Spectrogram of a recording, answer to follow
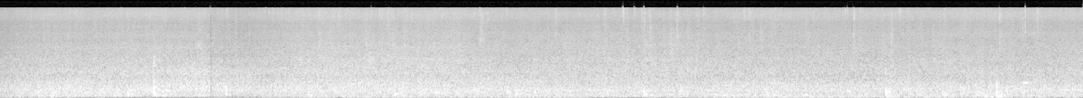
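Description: A steady rushing noise, with a couple of faint knocks.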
